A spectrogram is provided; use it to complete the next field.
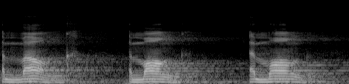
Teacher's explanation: So, the stress will fall on the mong, because this is the second syllable.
